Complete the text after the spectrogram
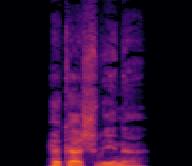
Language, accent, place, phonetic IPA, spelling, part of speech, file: German, Germany, Berlin, [ˈhœkɐˌʃvɛːnə], Höckerschwäne, noun, De-Höckerschwäne.ogg
- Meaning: nominative/accusative/genitive plural of Höckerschwan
